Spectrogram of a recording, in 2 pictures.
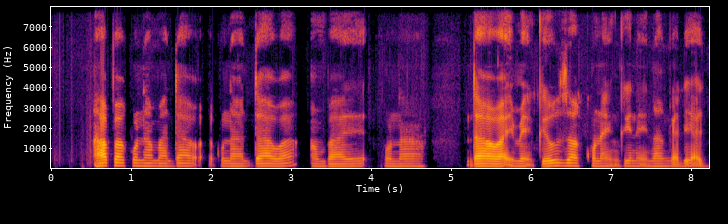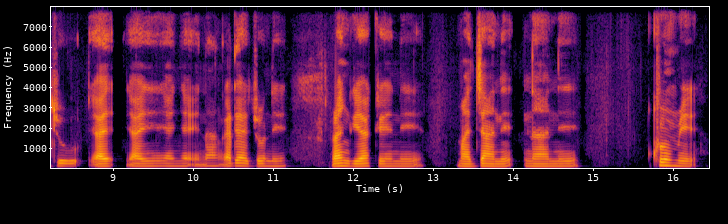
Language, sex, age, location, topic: Swahili, male, 25-35, Wajir, health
